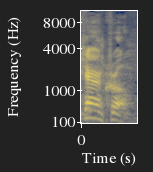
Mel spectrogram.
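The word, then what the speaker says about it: Carencro: Karen Crow. It's like Sheryl Crow's little sister, except she's the dirty one.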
